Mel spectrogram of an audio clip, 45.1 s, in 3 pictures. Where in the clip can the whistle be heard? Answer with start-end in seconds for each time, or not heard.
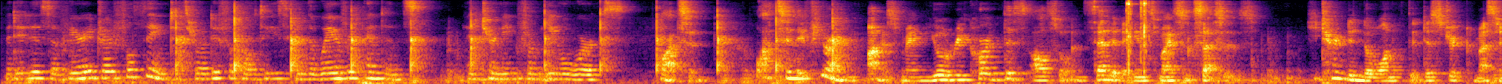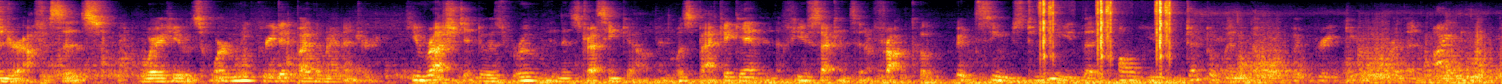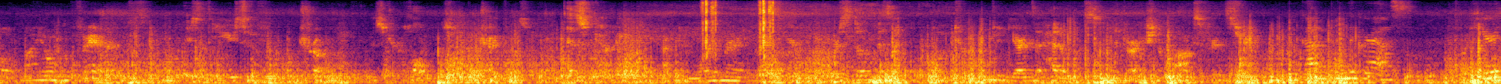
11.8-12.6.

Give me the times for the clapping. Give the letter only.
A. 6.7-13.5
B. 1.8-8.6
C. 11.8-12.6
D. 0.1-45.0
B.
